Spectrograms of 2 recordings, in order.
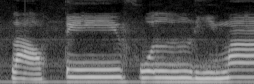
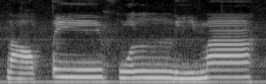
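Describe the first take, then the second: The two takes are said the same way.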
